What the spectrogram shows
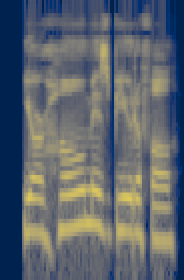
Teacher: Stress beautiful to make the compliment sound genuine.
